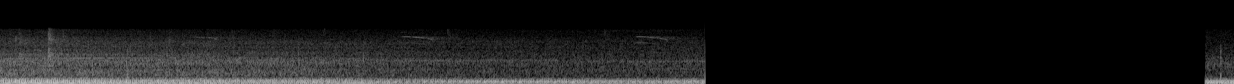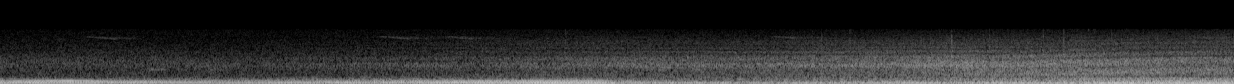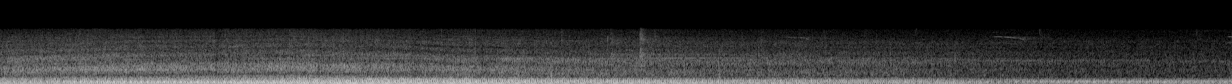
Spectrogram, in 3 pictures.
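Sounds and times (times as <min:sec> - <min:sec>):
sports car passing by: 0:12.1 - 0:37.0.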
